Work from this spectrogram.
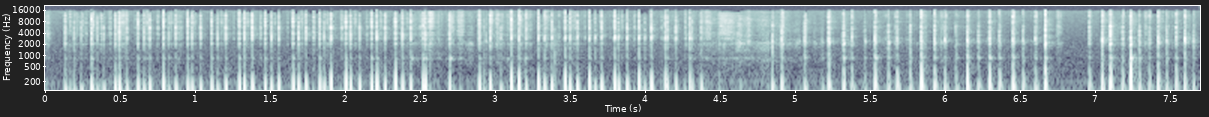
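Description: A small, empty, open-ended square tube of pale wood is held in the hands and tapped quickly with fingertips and nails. It gives a rapid, continuous run of short, dry, hollow knocks with deep low thumps and almost no ring. The taps briefly pause just before the end, then resume.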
